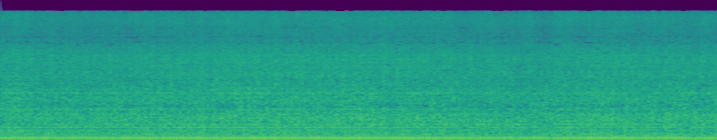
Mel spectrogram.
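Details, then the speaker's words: Small generator engine that ran only on choke, after cleaning partly clogged carburetor jet buildup: even steady drone at constant speed, no hunting or surging, running smoothly off choke; normal running. "so it looks like that was the problem there was a buildup in the jet that didn't clog it completely but it was certainly on its way"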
